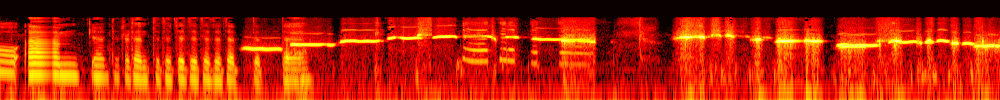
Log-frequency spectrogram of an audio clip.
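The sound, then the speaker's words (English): A person whistles the Hogan's Heroes TV theme tune, a run of clear high notes that rises and falls in a marching rhythm, with voices talking over the opening seconds. “Hogan's Heroes, there's a good theme song.”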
